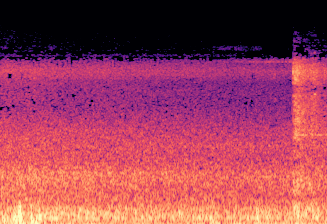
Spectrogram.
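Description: Outdoor city ambience: a steady low rumble of road traffic, with a small thump just after the start and a brief high hiss near the end.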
